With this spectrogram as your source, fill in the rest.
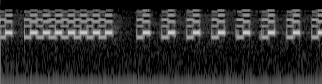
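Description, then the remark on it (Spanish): A pager beeps out a fast electronic melody of short, bright tones, first in a quick burst, then after a brief pause in evenly spaced repeating phrases, clear with a low hum underneath. “Los soniditos debido a los beepers.”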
